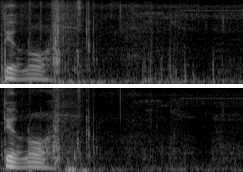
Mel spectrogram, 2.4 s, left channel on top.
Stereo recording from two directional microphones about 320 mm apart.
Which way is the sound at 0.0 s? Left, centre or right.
Right.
